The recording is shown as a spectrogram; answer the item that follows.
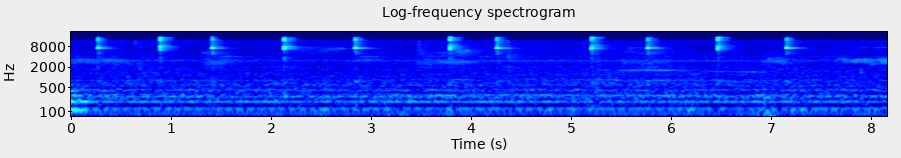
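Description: Faint computer mouse clicks, about two a second, over near silence as the 3D view is zoomed.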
